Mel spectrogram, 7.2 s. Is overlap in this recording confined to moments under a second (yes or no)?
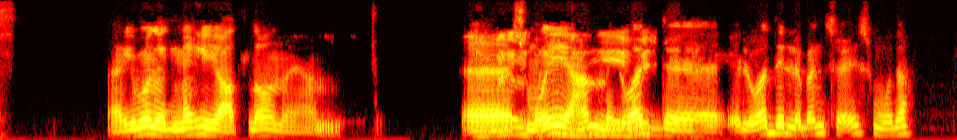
no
